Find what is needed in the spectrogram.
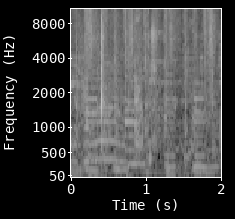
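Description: Background music, with one sharp crack from a pneumatic coil nailer firing a nail about half a second in, toenailing a block into the deck framing.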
